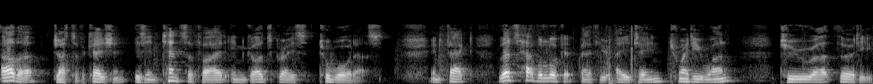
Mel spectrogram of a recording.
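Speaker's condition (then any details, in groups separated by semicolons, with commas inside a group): No condition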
